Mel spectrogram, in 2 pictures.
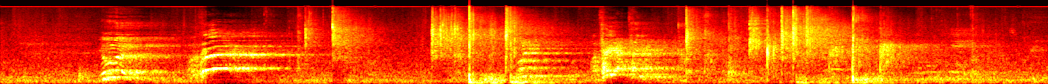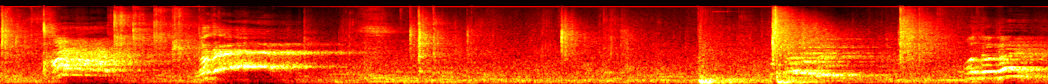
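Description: Fencers shout loud, drawn-out cries in a large echoing hall.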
